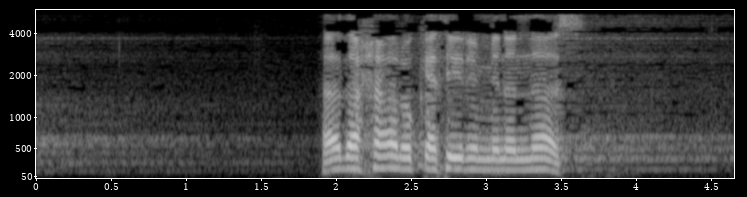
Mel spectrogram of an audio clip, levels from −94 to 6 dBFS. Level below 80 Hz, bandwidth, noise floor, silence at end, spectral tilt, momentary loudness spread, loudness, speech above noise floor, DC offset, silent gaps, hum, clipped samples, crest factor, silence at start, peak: -70 dBFS; 5.8 kHz; -61 dBFS; 0.7 s; -6.5 dB/octave; 21 LU; -23 LUFS; 39 dB; under 0.1%; none; none; under 0.1%; 20 dB; 0.05 s; -8 dBFS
